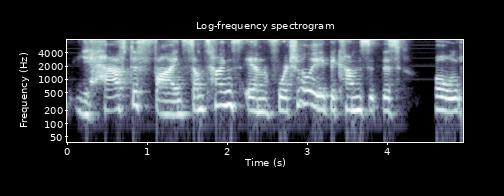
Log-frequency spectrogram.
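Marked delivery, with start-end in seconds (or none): none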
